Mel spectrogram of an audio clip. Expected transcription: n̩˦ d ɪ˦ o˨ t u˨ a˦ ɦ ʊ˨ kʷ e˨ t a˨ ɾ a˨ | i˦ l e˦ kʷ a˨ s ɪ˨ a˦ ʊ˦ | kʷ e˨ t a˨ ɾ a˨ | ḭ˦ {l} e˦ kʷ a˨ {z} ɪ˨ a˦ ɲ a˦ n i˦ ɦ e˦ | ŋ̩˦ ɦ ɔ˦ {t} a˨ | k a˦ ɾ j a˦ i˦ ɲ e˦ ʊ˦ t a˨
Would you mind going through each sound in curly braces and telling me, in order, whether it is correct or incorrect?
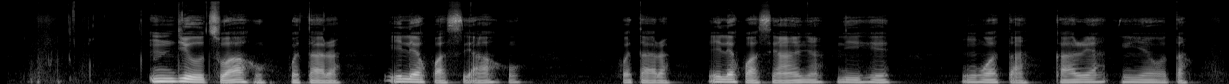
correct, incorrect: s, correct

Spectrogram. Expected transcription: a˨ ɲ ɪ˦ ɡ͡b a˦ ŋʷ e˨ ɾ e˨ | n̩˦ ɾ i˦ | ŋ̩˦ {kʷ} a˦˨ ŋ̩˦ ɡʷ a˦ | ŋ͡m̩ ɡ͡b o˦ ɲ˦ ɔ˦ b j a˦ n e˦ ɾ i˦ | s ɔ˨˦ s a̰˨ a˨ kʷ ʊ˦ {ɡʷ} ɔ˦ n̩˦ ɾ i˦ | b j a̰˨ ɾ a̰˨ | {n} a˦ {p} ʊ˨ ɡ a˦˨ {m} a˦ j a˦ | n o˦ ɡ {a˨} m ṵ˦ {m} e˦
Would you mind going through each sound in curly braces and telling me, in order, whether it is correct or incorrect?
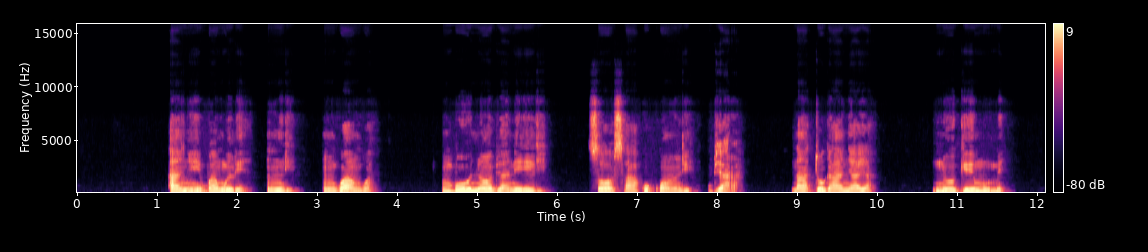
incorrect: ɡʷ, incorrect: kʷ, correct, incorrect: t, incorrect: ɲ, incorrect: e˨, correct

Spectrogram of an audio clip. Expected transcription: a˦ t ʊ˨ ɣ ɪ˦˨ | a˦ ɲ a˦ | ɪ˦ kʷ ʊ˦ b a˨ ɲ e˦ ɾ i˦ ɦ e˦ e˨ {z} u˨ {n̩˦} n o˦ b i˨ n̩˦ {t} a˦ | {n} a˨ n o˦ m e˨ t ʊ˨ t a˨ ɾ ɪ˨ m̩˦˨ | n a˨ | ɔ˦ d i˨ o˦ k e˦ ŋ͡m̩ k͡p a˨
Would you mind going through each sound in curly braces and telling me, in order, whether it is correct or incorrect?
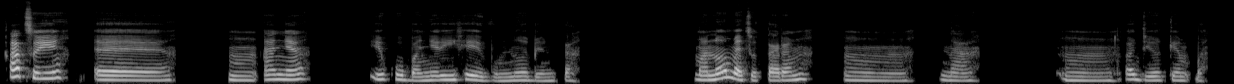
incorrect: v, incorrect: m̩˦, correct, incorrect: m

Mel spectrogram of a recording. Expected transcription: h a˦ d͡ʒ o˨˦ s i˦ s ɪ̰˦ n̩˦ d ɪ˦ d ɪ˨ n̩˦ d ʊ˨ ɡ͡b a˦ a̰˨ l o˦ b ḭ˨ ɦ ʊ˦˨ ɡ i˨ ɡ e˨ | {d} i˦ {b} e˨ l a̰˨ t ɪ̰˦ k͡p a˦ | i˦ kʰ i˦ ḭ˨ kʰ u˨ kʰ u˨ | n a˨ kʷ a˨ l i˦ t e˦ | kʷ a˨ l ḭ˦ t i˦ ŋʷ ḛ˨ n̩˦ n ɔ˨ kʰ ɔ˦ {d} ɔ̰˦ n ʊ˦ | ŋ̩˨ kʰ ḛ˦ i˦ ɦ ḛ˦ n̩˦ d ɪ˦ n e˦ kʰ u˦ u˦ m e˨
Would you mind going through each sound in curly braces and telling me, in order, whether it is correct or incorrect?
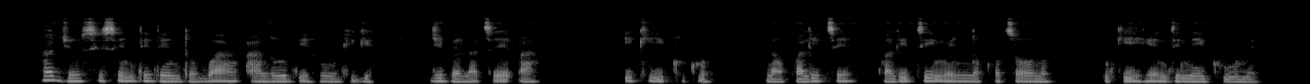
incorrect: d͡ʒ, correct, incorrect: t

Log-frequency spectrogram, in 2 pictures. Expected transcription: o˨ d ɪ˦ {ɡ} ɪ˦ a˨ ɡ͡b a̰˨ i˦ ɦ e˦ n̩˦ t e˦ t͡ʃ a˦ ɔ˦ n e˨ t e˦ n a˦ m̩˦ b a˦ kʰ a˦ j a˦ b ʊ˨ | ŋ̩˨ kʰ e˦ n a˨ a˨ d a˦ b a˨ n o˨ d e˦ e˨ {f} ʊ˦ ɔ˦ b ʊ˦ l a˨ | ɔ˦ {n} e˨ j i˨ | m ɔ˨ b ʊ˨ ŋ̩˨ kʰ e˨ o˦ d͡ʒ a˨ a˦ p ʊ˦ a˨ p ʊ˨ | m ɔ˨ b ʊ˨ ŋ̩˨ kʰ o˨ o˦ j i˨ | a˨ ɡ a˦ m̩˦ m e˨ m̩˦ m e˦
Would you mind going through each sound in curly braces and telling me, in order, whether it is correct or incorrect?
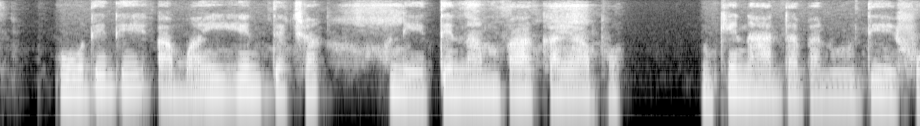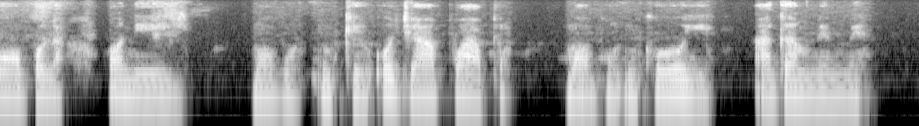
incorrect: d, correct, correct

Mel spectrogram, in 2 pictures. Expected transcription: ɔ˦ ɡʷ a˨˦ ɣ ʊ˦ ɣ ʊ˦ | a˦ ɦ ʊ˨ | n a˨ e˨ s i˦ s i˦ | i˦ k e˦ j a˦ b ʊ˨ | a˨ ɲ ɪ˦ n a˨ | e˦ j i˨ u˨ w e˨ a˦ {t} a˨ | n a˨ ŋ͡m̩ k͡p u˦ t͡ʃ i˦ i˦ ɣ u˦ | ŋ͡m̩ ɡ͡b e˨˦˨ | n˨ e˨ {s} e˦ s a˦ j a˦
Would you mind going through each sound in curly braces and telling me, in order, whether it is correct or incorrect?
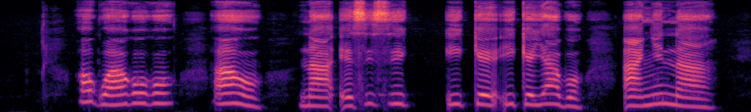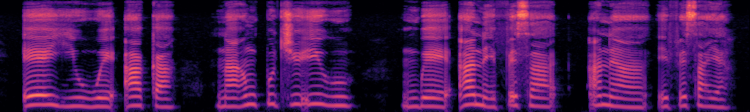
incorrect: k, incorrect: f

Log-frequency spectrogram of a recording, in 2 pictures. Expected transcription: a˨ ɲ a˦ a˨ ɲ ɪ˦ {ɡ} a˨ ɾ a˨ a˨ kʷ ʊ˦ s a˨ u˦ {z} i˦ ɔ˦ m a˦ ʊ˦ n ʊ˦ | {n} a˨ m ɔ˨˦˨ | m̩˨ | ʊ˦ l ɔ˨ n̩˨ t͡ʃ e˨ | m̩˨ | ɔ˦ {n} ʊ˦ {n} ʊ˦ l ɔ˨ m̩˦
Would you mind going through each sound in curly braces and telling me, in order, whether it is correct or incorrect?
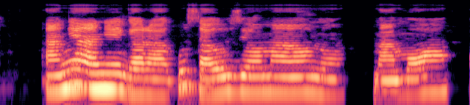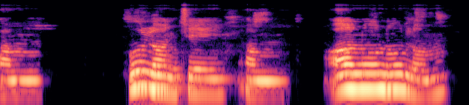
correct, correct, incorrect: m, correct, correct

